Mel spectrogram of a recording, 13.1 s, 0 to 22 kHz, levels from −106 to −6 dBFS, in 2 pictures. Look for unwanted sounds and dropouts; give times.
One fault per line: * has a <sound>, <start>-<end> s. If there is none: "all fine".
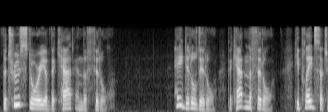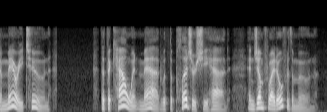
all fine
